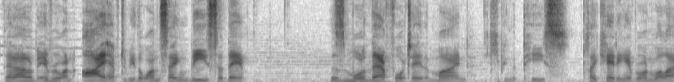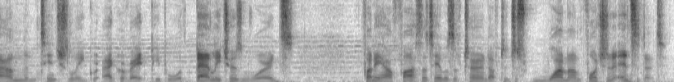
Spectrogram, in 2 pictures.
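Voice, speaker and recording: A man reading a video game's story aloud as a let's player, in an expressive, dramatic narrating style. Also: mid-range voice, fast. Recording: music behind the voice.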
